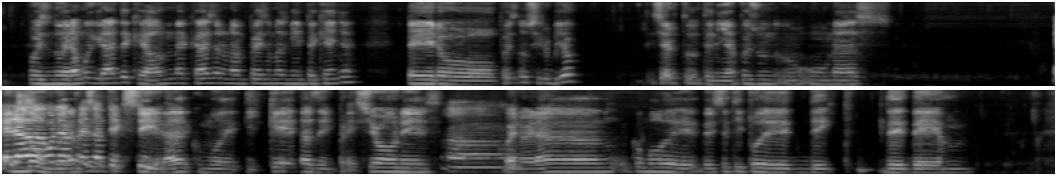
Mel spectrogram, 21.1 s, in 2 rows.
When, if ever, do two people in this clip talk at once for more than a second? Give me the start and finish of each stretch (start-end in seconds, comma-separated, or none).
10.6-12.2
